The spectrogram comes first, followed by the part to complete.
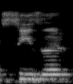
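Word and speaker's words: Caesar: ठीक है, pronunciation very करती रहती है, कुछ लोग इसको और तरह से प्रोनाउंस करते हैं. ठीक है, कुछ लोग इसको केसर साइफर पढ़ते हैं. ठीक है, कुछ इसको सीजर साइफर पढ़ते हैं. तो प्रोनाउंसिएशन जो है वो वेरी करती है. इसको केसर साइफर भी पढ़ सकते हैं, सीजर साइफर भी पढ़ सकते हैं.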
